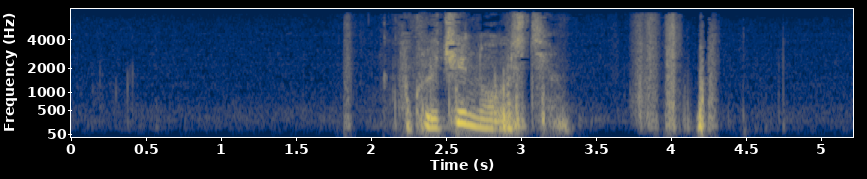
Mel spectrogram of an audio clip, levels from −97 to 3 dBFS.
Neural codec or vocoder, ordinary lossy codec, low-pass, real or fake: vocoder, 44.1 kHz, 128 mel bands, Pupu-Vocoder; MP3, 32 kbps; 7.2 kHz; fake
